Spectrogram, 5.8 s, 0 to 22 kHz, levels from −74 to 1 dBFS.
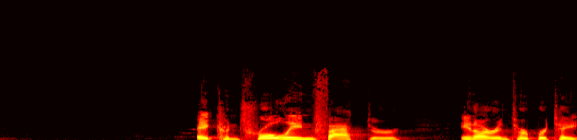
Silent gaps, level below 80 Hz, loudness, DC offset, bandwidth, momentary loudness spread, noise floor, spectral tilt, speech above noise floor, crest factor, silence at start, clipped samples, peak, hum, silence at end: none; -68 dBFS; -20 LUFS; under 0.1%; 11 kHz; 12 LU; -73 dBFS; -7 dB/octave; 54 dB; 18 dB; 1.95 s; under 0.1%; -4 dBFS; none; 0 s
